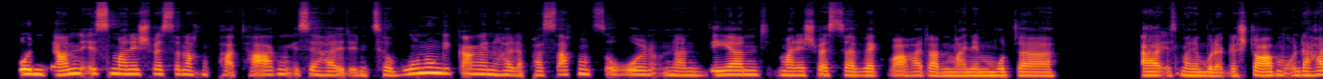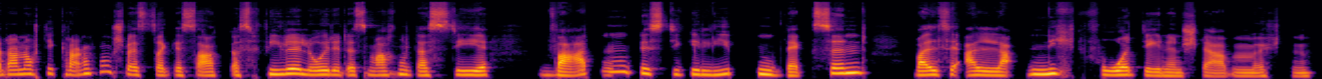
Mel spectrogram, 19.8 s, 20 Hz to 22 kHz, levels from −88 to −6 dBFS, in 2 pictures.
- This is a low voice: No, medium, 165 Hz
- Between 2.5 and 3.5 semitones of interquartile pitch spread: No, average, 4.6 semitones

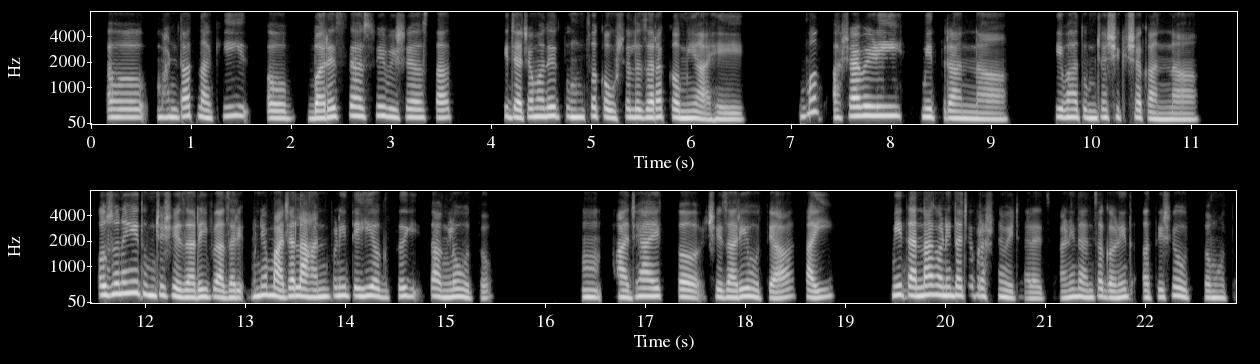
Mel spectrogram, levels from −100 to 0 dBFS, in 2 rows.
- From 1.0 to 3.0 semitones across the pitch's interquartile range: No, average, 3.4 semitones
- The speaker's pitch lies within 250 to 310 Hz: No, high, 205 Hz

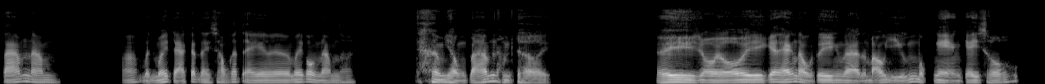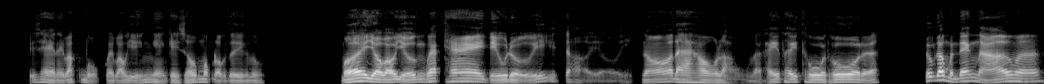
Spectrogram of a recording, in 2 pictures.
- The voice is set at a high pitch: No, low, 105 Hz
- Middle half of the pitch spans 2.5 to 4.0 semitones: Yes, average, 3.6 semitones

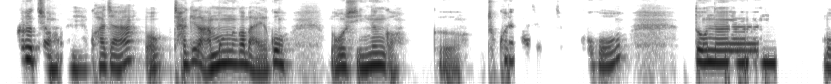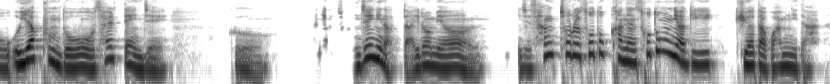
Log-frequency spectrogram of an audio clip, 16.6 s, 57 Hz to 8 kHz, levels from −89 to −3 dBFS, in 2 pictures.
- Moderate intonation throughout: No, wide, 7.6 semitones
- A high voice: No, medium, 180 Hz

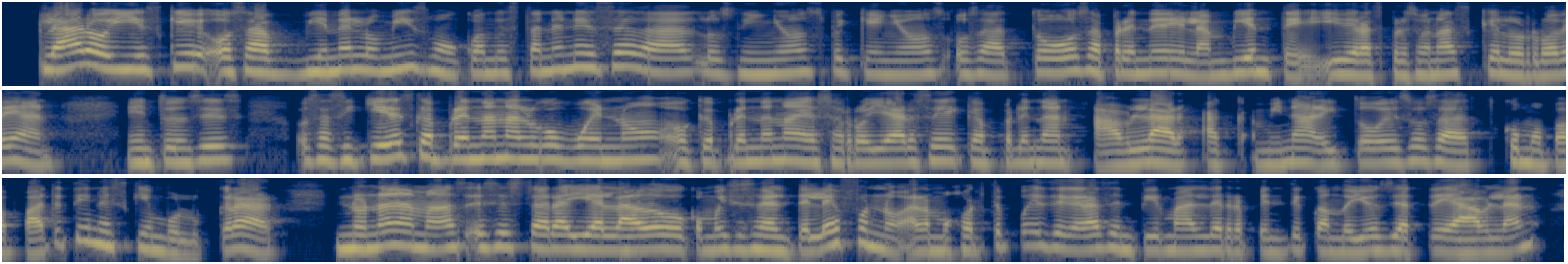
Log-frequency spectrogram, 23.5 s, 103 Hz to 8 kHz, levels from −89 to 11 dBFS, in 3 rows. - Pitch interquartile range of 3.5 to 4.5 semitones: No, average, 2.9 semitones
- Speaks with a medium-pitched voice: No, high, 205 Hz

